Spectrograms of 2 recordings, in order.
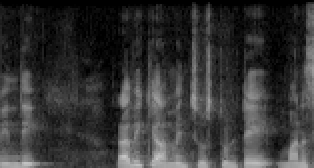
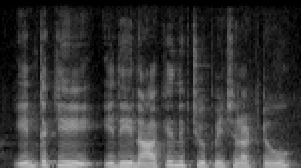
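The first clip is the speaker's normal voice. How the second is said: plain reading voice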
